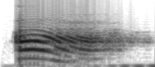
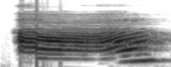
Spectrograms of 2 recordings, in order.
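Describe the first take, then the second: First: The pitch starts high and falls. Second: The pitch dips low, then rises. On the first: "falling tone. Ah, this tone you have start at the high position, go lower" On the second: "start at the normal position, go lower, then from here, go higher"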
